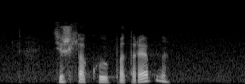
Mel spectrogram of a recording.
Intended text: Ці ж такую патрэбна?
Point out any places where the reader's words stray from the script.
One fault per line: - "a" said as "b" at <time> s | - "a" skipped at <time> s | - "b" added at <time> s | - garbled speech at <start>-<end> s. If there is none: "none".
none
